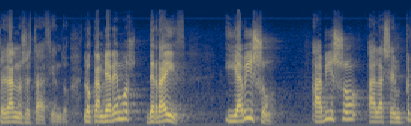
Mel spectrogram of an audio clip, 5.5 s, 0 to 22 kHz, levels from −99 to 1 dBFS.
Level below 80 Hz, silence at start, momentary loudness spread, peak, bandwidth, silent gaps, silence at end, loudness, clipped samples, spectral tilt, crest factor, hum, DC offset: -62 dBFS; 0 s; 14 LU; -4 dBFS; 15 kHz; none; 0 s; -21 LUFS; under 0.1%; -3.5 dB/octave; 18 dB; none; under 0.1%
